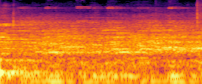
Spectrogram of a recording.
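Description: Ringside noise at a Kun Khmer kickboxing bout: the crowd over the beats of the traditional ringside music's drums.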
